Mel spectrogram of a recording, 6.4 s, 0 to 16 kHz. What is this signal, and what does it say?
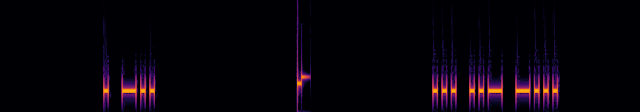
Morse code, heard as a keyed tone, about 24 wpm, 700 Hz. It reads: ED SUB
